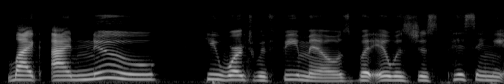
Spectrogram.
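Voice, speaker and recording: A woman with an American accent and medium pitch, at a very slow pace over a quiet background. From Texas, Houston. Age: 20s. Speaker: podcast host. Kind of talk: casual chat.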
